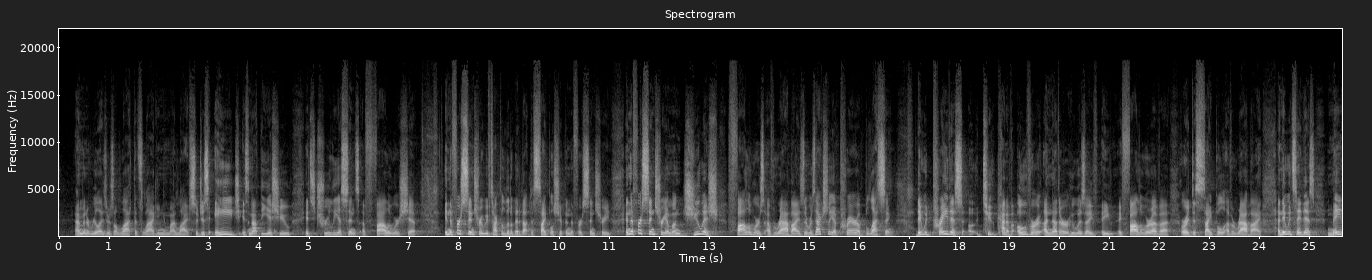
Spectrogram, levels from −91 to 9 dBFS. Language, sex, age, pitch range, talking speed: English, male, 40-59, 150-215 Hz, 195 wpm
